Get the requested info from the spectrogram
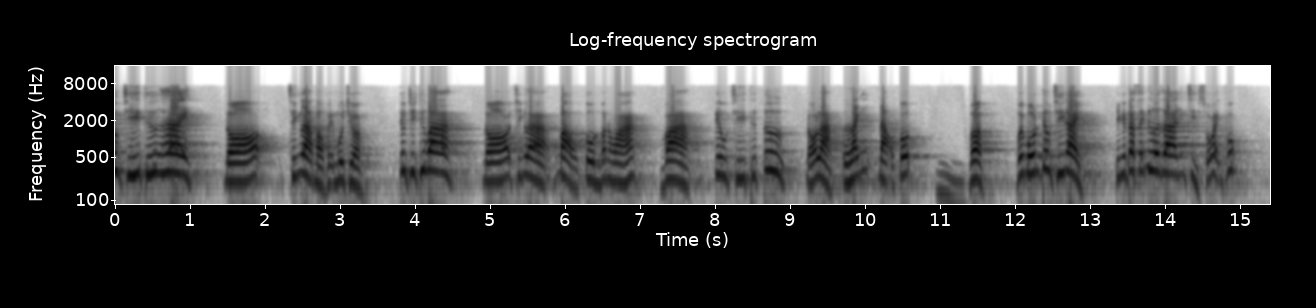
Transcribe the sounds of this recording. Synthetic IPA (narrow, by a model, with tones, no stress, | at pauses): t̪i˧əwt͡ɕi˨˦t̪ʰɨ˨˦ɦaː˧j | ɗɔ˨˦ | t͡ɕï˨˦ŋ̟laː˨˩ɓaː˧˩wvḛ˧˨mo˧jt͡ɕɨ˨˩əŋ | t̪i˧əwt͡ɕi˨˦t̪ɨ˨˦ɓaː˧ | ɗɔ˨˦t͡ɕï˨˦ŋ̟laː˨˩ɓaː˧˩wt̪o˨˩nva˧nhwaː˨˦ | vaː˨˩t̪i˧əwt͡ɕi˨˦t̪ʰɨ˨˦t̪ɨ˧ | ɗɔ˨˦laː˨˩la̰˧˥jŋ̟ɗa̰ː˧˨wt̪o˦˥t̚ | və˨˩ŋ | vəː˨˦jɓo˨˦nt̪i˧əwt͡ɕi˨˦na˨˩j | tt̪ʰi˨˩ŋ˨˩jt̪aː˧sɛ̰˧˥ɗɨ˧əzaː˧ɲɨ̰˧˥ŋt͡ɕi˧˩so˨˦ha̰˧˨jŋ̟fʊ˦˥k͡p̚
